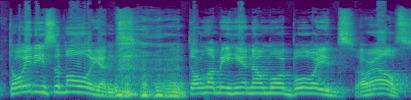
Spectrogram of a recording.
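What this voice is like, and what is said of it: Old-time gangster voice. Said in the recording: “Lots of gangster talk”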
